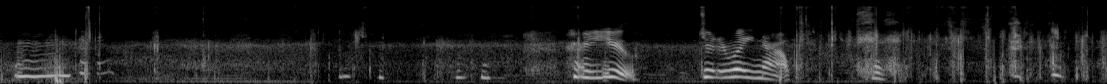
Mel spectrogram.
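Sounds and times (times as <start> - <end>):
footsteps on gravel and grass: 1.4 - 4.5, 7.7 - 11.0
person laughing: 3.7 - 5.0.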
